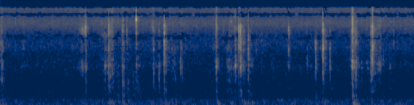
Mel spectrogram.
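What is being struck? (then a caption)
Bar of soap cut with a knife. A solid, dry blue oval bar of soap is held in the hand and shaved with a knife blade. Quiet, irregular, crisp clicks and short scrapes, bright and dry with almost no ring, come in loose bursts over a low, steady background rumble.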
